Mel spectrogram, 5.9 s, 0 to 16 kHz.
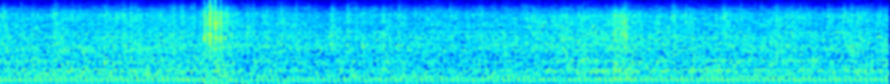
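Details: Almost-new Remington 24-inch two-stage snowblower (MTD, 208cc Powermore), warm, after replacing the Torx spark plug with a new NGK: even fast putter with one brief bump, otherwise steady; runs cleanly.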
